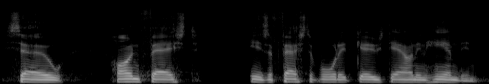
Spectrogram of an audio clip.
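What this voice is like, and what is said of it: Put-on Baltimore accent. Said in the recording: “I'm gonna do my Baltimore accent for everybody real quick.”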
